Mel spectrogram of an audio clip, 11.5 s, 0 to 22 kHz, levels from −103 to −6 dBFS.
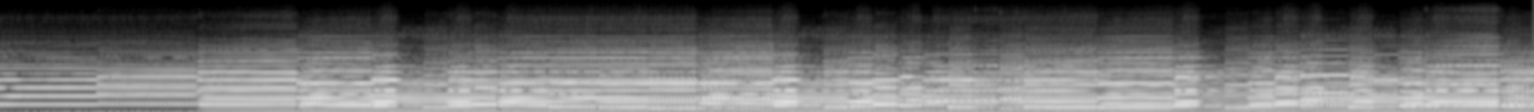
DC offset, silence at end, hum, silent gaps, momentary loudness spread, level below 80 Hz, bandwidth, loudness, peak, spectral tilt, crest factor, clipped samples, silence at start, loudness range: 1%; 0 s; none; none; 8 LU; -56 dBFS; 6.6 kHz; -22 LUFS; -8 dBFS; -8 dB/octave; 14 dB; under 0.1%; 0 s; 1 LU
